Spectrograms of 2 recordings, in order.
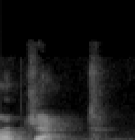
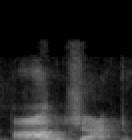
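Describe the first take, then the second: First: ObJECT, with the weight on "ject"; stress on second syllable. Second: OBject, with the weight on "ob"; stress on first syllable. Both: Shown as a demonstration. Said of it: "that's a matter of emphasis".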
